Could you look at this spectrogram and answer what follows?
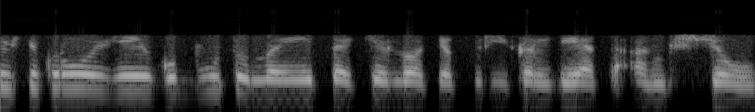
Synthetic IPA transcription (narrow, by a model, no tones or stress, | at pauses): ɪʃt̪ʲɪkɾuːjʊjɛɪɡʊbuːt̪ʊnʊɛɪt̪ɐkʲɛlʲuːtʲɛkʊɾʲiːkɐlʲbʲeːt̪ɐ̰ʔɐŋksʲt͡ʃʲɛʊ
